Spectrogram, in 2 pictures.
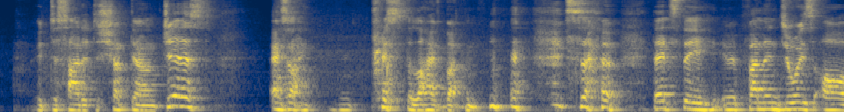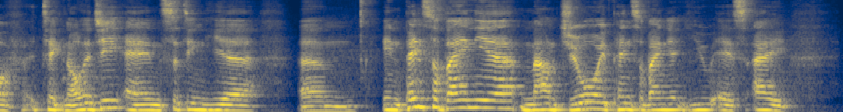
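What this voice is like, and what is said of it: South African accent. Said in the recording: “my accent is non-American. As you can hear, I'm actually from South Africa, from a place called Cape Town, South Africa”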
